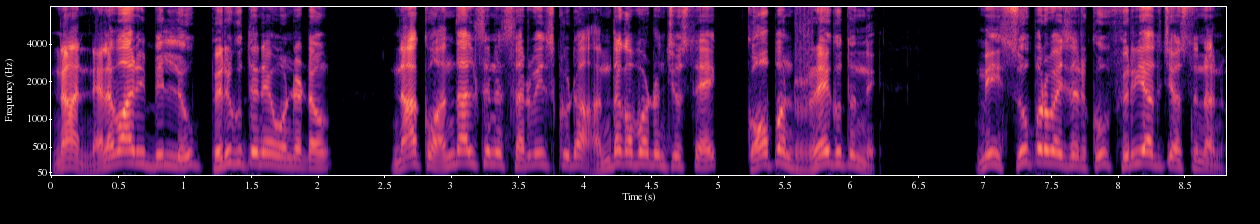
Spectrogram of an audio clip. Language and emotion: Telugu, angry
